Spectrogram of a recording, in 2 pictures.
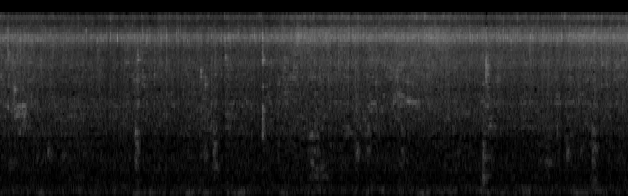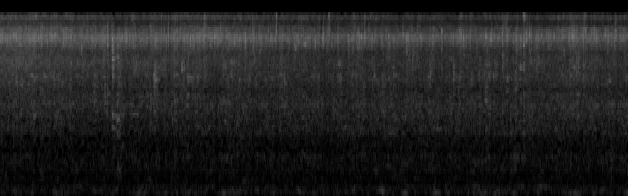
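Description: Chicken, tomatoes and ginger-garlic paste sizzling steadily in hot oil in a non-stick pan as they are stirred, with a few light taps and scrapes of a metal spatula against the pan.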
